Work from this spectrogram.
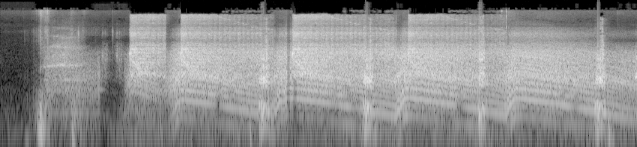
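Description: A car engine in the racing game Assetto revs repeatedly, its pitch climbing and dropping with each gear shift, loud and close, with no talking.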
